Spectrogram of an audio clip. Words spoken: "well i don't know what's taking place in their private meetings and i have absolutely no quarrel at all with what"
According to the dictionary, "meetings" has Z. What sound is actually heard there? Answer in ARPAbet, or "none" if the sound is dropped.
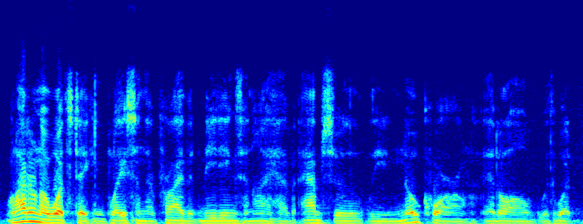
Z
